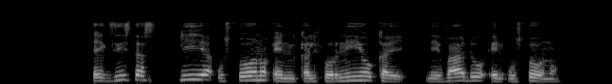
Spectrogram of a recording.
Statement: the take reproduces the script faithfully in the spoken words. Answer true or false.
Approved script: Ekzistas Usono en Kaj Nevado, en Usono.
false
